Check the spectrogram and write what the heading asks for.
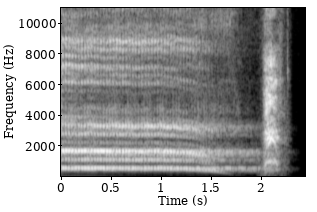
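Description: A single held musical note with overtones, a sound-effect sting, that starts suddenly, holds steady for nearly two seconds and fades, with a lower part sliding down in pitch near the end.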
